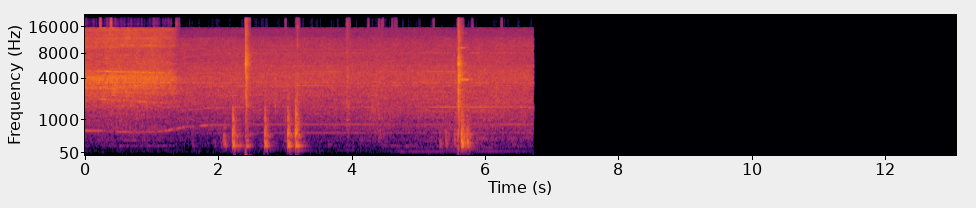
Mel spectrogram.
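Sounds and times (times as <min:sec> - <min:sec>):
air hissing: 0:01.1 - 0:06.8
sharp knocks: 0:02.1 - 0:03.3.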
